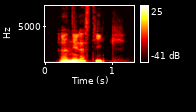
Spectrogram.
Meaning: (adjective) elastic; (noun) rubber band
- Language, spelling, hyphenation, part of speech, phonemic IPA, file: French, élastique, é‧las‧tique, adjective / noun, /e.las.tik/, Fr-élastique.ogg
